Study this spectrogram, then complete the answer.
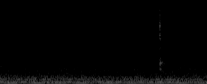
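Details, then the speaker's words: Chrysler Town & Country horn toggled on/off via scan tool bidirectional test: relay clicks in fuse box over quiet hum but no horn sounds; circuit good, both horns defective and to be replaced. "Actually, I can hear the relay clicking inside the fuse box. Listen, on, off, on, off. So that's good, guys. This tells me that our problem is the horn itself. Okay, the circuit is good, the problem is a defective horn."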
